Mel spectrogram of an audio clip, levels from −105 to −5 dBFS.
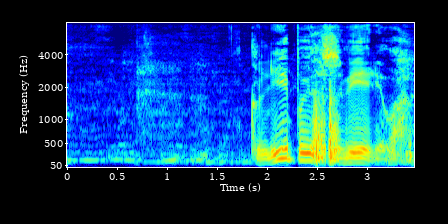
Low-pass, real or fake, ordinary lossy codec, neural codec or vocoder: none; fake; none; codec, 16 kHz, 16 kbps, FreqCodec, larger model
